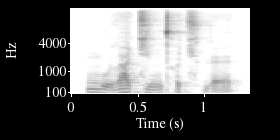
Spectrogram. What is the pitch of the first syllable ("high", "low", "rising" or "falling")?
low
